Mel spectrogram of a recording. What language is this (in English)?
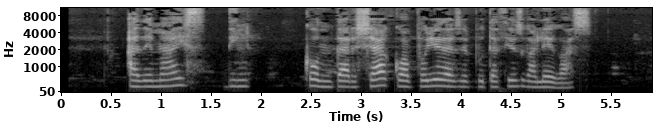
Galician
